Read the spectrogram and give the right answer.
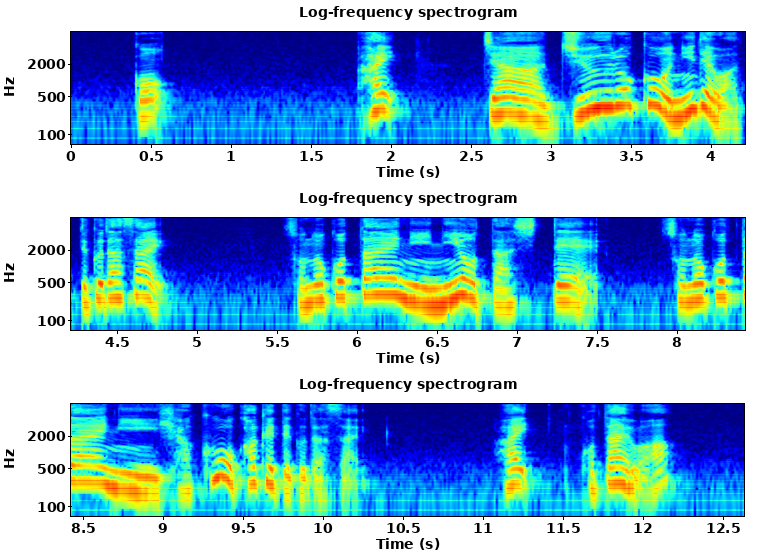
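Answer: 1000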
